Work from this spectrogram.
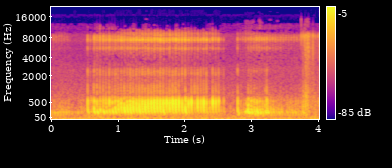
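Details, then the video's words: Pet cat asleep with open eyes, snoring indoors: a two-second run of fast, buzzy rattling pulses, a short pause, then a softer rattling breath and a faint click. "Как храпит кот?"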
